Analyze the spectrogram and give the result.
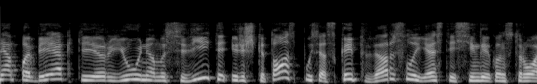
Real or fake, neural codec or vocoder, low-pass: fake; codec, 16 kHz, 4 kbps, X-Codec, WavLM features, trained on Multilingual LibriSpeech; 7.2 kHz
